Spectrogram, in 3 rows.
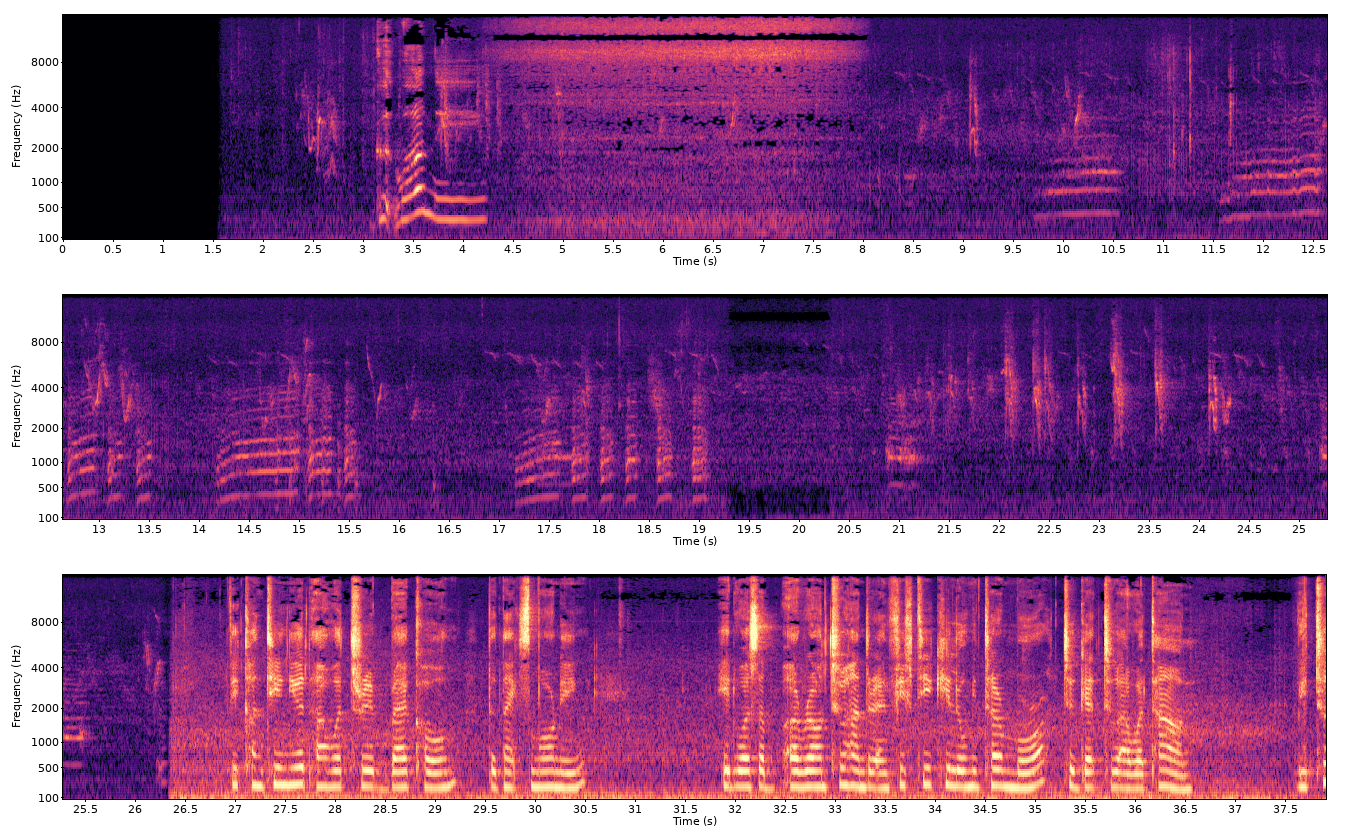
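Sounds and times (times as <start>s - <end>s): short rising bird calls: 4.2s - 8.6s.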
